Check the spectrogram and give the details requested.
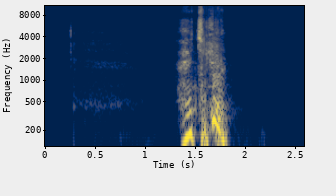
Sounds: Sneeze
